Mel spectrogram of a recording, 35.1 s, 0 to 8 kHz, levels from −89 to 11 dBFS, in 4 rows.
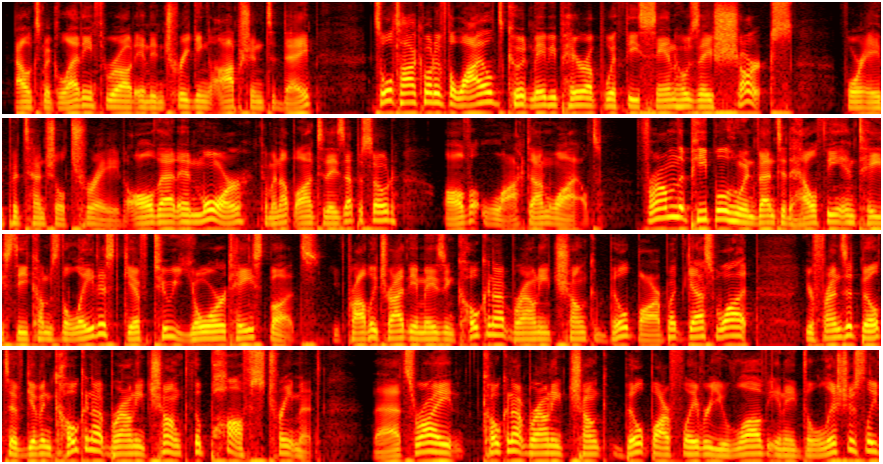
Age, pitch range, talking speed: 30-49, 125-160 Hz, 160 wpm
